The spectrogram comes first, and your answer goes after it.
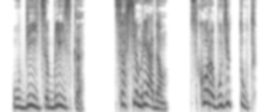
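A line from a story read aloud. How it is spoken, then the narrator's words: Dead wailing in unison. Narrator (Russian): Разом завопили мертвецы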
